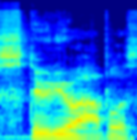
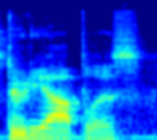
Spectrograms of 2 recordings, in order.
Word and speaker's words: Studiopolis: I've been mispronouncing it as Studiopolis this whole time. It's Studiopolis, which is kind of like a night city TV production like type of thing.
